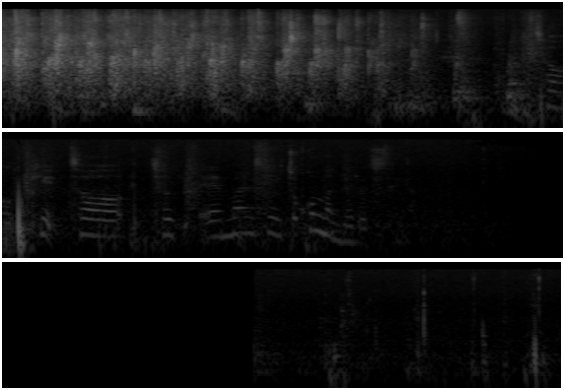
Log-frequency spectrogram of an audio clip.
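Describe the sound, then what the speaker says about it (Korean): An audience at a youth culture festival applauds, a dense patter of clapping over the first four seconds that thins into scattered claps beneath a speaker's voice, then fades to silence before soft sounds return. "큰 박수 부탁드릴게요"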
